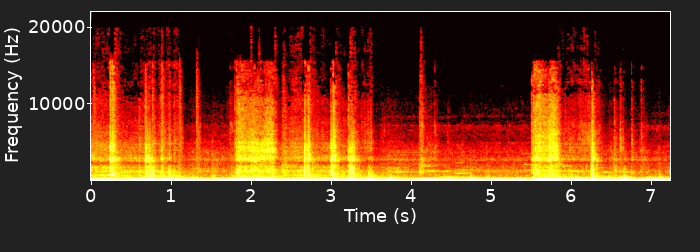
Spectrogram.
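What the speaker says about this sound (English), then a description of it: "the pops are more aggressive" A loud BMW G80 M3 Competition engine with a 3.5-inch modular catback exhaust revs repeatedly, with sharp crackling pops and bangs from the exhaust between the revs.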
